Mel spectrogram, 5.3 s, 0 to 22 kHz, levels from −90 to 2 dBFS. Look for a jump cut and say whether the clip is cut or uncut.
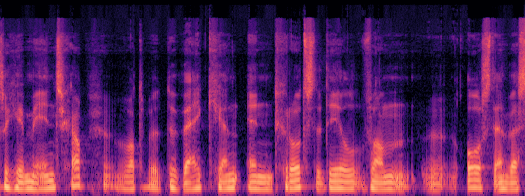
cut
